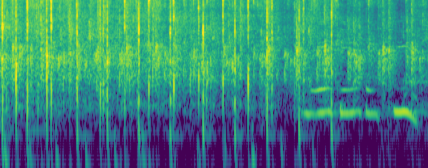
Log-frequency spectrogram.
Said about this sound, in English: Big round of applause.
